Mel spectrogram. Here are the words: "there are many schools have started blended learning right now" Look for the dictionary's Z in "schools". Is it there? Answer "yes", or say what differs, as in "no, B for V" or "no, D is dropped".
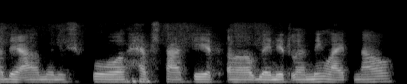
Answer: no, Z is dropped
